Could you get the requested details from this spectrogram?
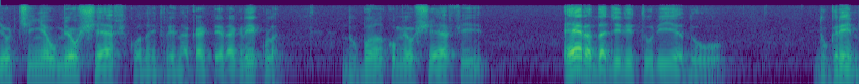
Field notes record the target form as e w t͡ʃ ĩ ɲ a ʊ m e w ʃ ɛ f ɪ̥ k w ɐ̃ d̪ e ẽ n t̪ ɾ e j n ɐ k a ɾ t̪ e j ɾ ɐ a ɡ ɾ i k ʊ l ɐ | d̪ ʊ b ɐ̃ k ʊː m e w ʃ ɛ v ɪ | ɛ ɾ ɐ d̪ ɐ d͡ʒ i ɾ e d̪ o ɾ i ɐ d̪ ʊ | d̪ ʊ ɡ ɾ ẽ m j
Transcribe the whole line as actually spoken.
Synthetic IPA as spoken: e w t͡ʃ ĩ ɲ ɐ ʊ m e w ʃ ɛ f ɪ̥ k w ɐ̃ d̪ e ẽ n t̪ ɾ e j n ɐ k a ɾ t̪ e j ɾ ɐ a ɡ ɾ i k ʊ l ɐ | d̪ ʊ b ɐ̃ k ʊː m e w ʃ ɛ f ɪ | ɛ ɾ ɐ d̪ ɐ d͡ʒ i ɾ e t̪ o ɾ i ɐ d̪ ʊ | d̪ ʊ ɡ ɾ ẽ m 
